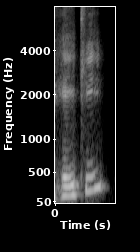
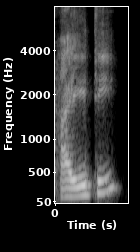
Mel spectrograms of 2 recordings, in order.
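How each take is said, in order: First: It is said with the usual English pronunciation. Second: It is said with the local Haitian pronunciation.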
